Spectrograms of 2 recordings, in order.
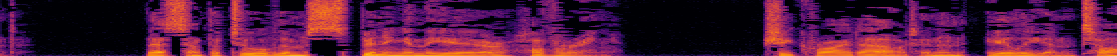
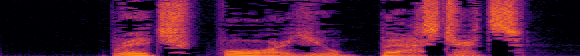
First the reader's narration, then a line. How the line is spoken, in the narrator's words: Moash growled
